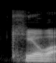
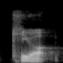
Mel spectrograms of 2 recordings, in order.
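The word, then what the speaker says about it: Kiawah: we 100% have played and that's Kiwa Island or as somebody on internet the other day called it Kio Kiawa which absolutely blew my mind that they would pronounce it that way but 2031 Kio Island.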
